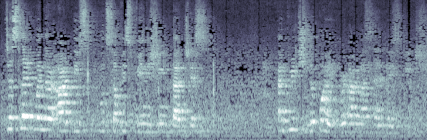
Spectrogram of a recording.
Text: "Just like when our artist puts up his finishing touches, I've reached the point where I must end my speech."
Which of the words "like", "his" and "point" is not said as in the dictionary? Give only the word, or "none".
his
